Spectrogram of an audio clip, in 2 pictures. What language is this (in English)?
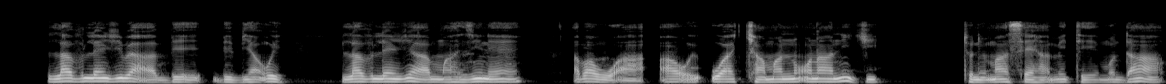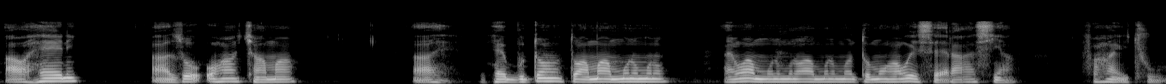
Bomu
